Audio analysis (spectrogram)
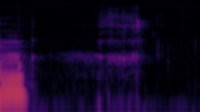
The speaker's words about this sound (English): Slurping in the mic. Hey, you know, just authenticity.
